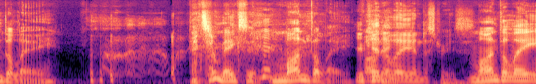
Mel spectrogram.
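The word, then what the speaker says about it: Mondelēz: I saying it right Mon valet or Mondelez it's one of the world's largest snack companies I know that yes got a little bar over the e which would indicate Mondelez and God you gotta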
